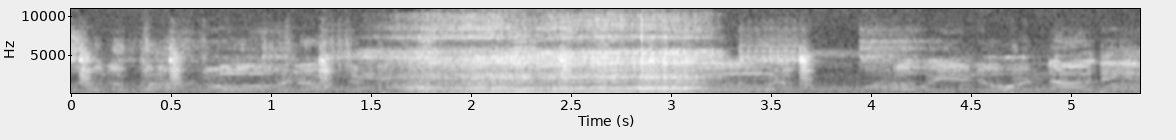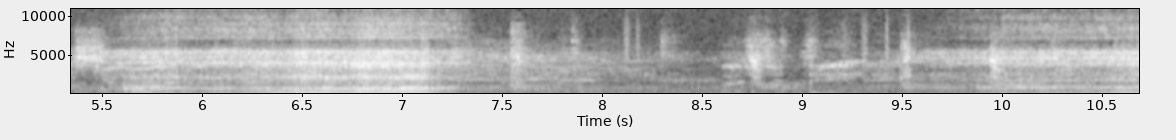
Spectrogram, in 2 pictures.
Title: Guys snoring like a madman must-see hilarious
